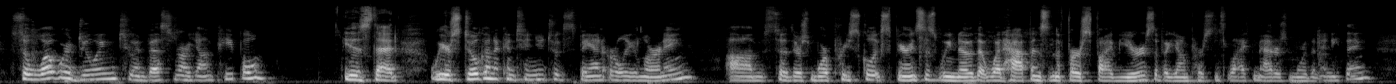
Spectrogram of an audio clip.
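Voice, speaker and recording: This woman's voice sits at a medium pitch, somewhat breathy with a dark, mellow tone and ordinary pitch variation. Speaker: school superintendent presenting budget. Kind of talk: budget presentation at public meeting. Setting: school board meeting. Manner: fast; hesitant, many fillers.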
